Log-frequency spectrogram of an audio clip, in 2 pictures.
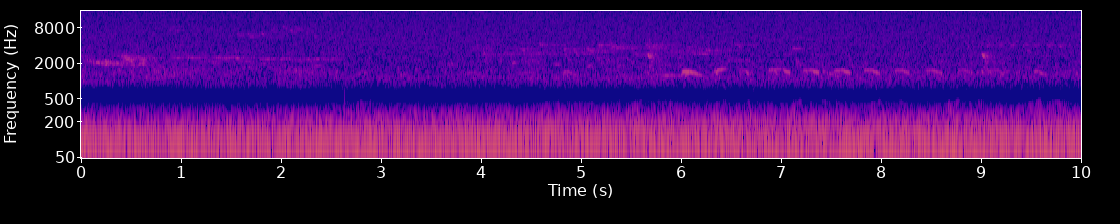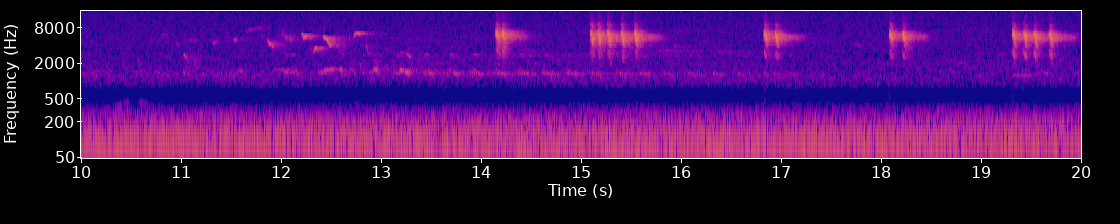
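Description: A small songbird gives loud, sharp, high calls, five quick bursts a second or so apart in the last six seconds. Faint distant birdsong and twittering run beneath.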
